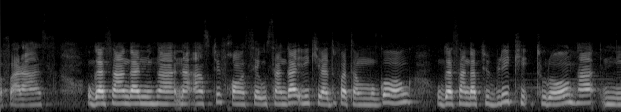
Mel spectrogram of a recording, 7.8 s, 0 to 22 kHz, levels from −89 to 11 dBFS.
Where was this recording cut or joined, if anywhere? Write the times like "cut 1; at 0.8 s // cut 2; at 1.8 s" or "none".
none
